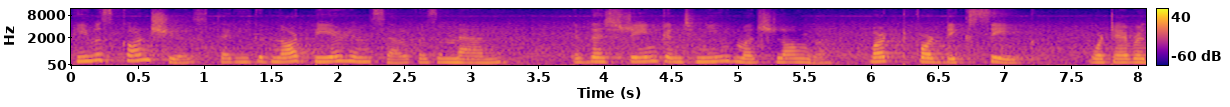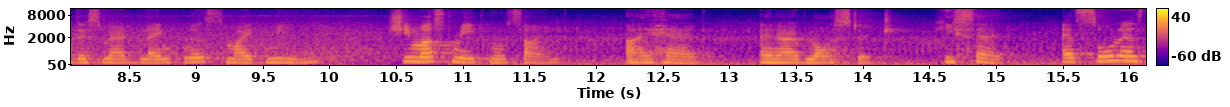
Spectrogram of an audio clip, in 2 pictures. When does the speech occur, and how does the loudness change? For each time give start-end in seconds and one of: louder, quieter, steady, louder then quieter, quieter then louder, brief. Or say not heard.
0.0-16.0 steady.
